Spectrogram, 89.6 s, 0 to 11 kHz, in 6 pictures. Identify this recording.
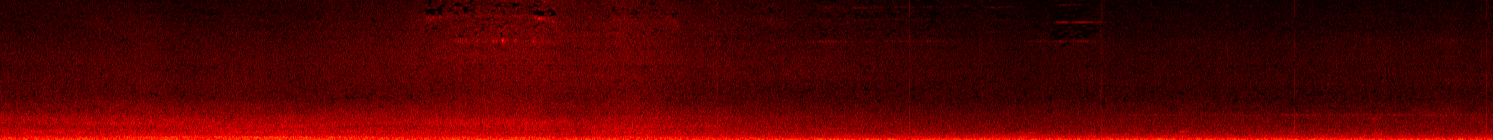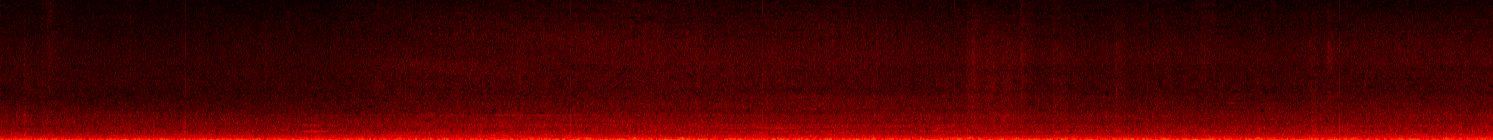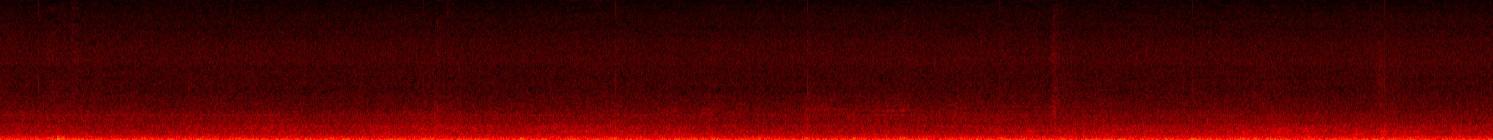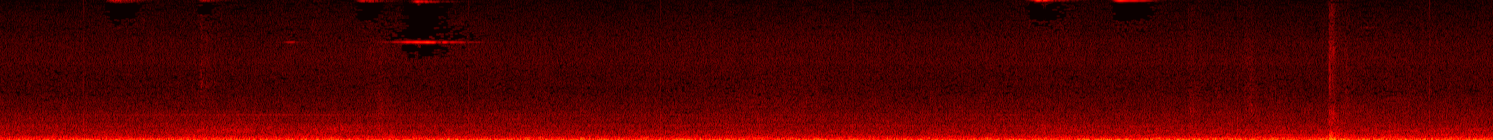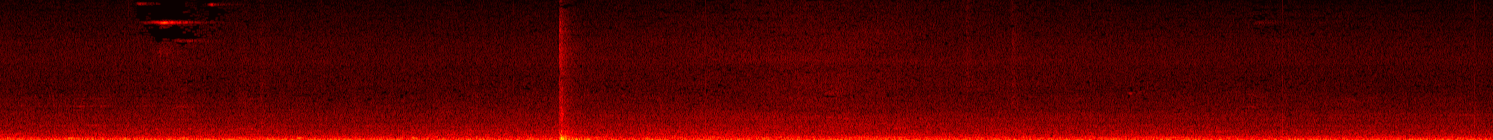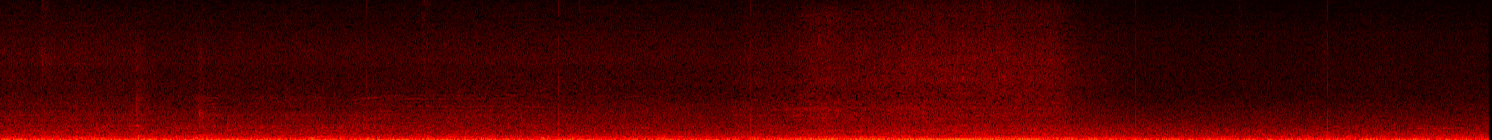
Sounds of the city and suburbs recorded with Olympus DS-40 with Sony ECMDS70P. Sounds of traffic downtown in West Palm Beach.
traffic, city, field-recording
